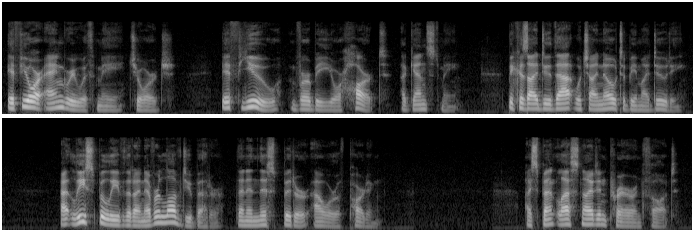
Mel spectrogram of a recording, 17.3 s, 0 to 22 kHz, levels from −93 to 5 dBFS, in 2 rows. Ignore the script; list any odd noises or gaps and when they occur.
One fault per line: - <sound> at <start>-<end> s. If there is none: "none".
none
